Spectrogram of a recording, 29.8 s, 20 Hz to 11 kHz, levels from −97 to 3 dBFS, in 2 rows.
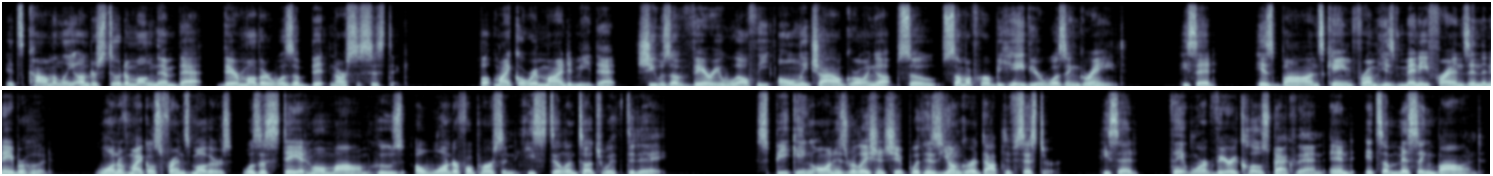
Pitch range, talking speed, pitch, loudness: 100-140 Hz, 175 wpm, 120 Hz, -21 LUFS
